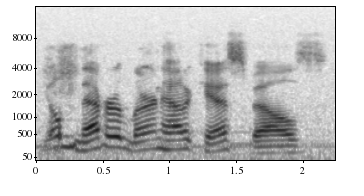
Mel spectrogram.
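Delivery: very high, slow taunting gnome voice; high-pitched female gnome sneering at a failed caster; mocking gnome woman. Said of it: "She's like".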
